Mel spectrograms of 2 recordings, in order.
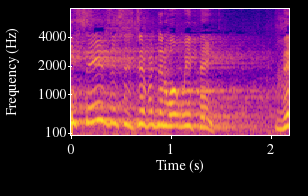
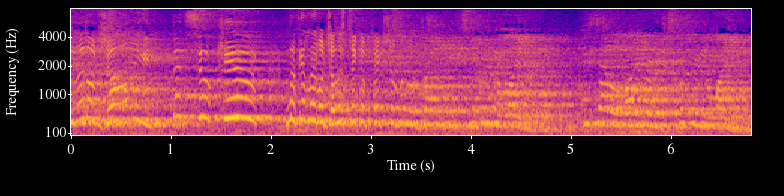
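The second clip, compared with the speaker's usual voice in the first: high, gushing mock baby-talk praise; a parent gushing over a child with a lighter, mock adoring; doting parent; 3 semitones higher than usual. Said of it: "are you gonna say".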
